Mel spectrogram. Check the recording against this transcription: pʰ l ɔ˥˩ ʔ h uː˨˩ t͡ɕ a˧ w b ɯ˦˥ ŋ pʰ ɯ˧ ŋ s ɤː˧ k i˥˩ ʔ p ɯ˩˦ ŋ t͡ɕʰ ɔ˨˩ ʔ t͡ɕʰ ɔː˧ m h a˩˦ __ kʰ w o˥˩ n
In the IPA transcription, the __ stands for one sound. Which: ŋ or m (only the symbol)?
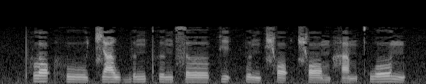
m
